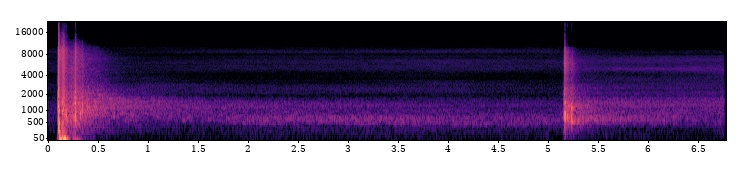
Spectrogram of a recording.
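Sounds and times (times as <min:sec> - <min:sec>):
AK47 rifle shooting: 0:00.1 - 0:01.3.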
